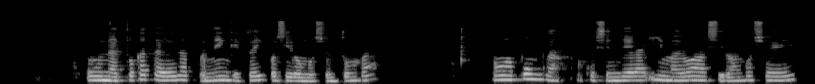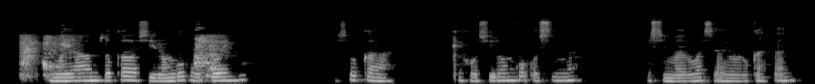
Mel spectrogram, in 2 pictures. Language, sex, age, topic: Oshiwambo, female, 36-49, finance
